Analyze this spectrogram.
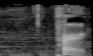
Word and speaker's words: Peart: Peart, like the boobs you're going to see in giant 3D when you go watch Game of Thrones in 3D IMAX. Neil Peart.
